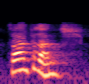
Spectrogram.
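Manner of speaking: high, loud and breathless; puffing out the words, out of breath; panting. Acted. Miss Moo Hoo calling the group to lunch, panting. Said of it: "panted Miss Moo Hoo".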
